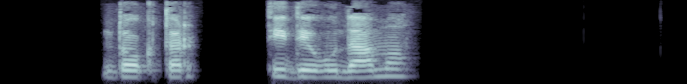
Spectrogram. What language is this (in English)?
Mari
